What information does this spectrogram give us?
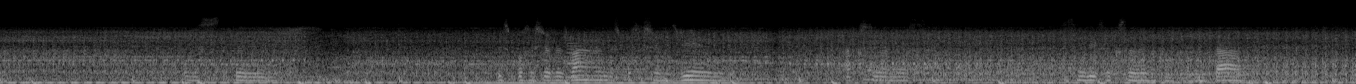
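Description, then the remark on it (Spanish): A steady, low mechanical rumble of construction machinery from a construction project underway drones in the background throughout, with a man speaking continuously over it. “Ese ruido que se escucha en el fondo es este, una obra que se está realizando en donde los trabajadores de construcción no cuentan con el cubrebocas.”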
